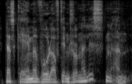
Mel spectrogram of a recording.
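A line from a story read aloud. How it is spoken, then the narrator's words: Calm. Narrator (German): sagte Guarino ruhig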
